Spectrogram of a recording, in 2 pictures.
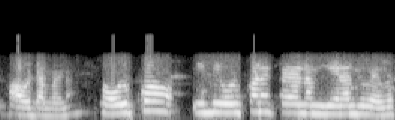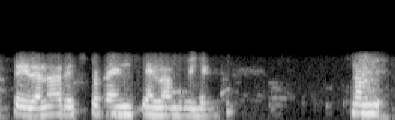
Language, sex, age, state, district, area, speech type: Kannada, female, 18-30, Karnataka, Vijayanagara, rural, conversation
